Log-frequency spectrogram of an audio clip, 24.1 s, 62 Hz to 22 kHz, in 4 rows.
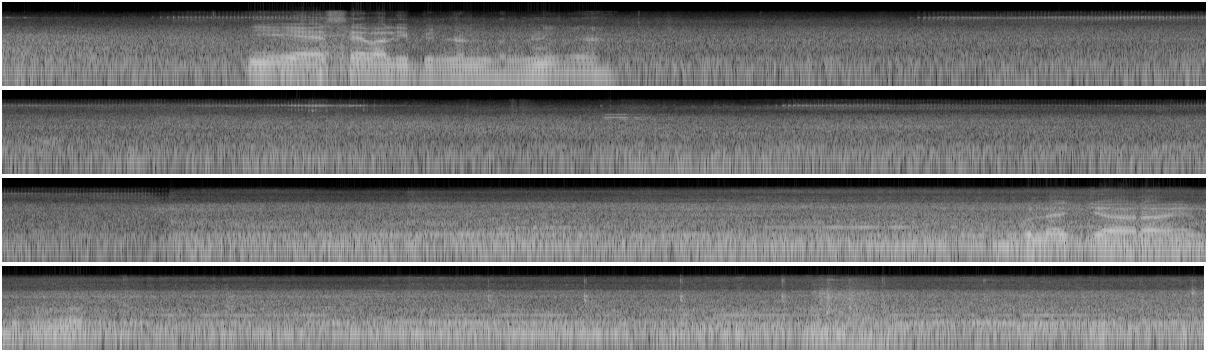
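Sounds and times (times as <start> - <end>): street traffic noise: 0.0 - 24.0
truck engine humming: 9.9 - 24.0.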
